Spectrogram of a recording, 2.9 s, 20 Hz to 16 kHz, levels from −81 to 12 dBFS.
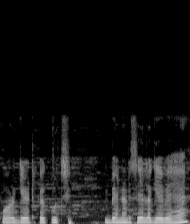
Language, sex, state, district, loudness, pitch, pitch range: Hindi, male, Uttar Pradesh, Saharanpur, -14 LUFS, 155 Hz, 155-165 Hz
